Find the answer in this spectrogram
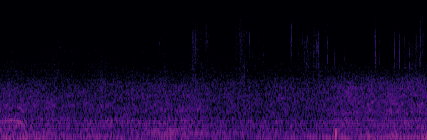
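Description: Distant firefighting water bomber's propeller engines droning steadily as it skims the lake to scoop water and lifts off, with wind on the microphone. One brief knock about three seconds in.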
